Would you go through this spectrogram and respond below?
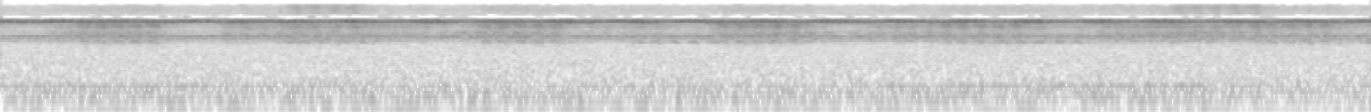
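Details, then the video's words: Nighttime crickets heard as a calming sleep soundscape: continuous high, piercing trills with rhythmic pulsing swells, accompanied by a faint steady low hum. "suara jangkrik malam"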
